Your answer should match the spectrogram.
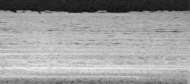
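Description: A voice holding one long note through the microphone, steady in pitch, over the noise of a packed room.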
